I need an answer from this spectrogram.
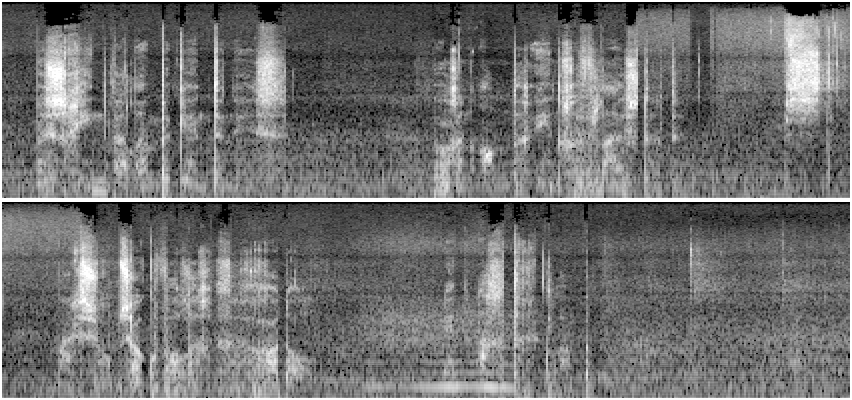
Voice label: whispering museum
